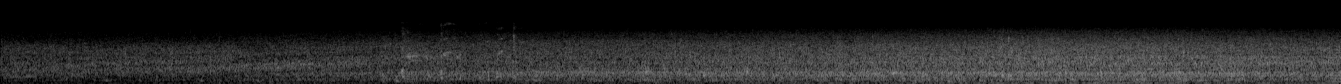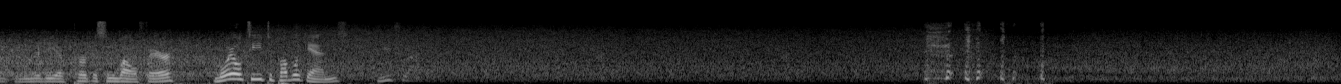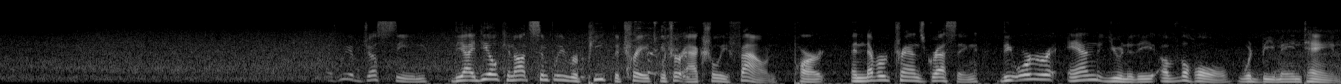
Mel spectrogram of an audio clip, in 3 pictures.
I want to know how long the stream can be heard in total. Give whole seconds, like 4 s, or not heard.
40 s.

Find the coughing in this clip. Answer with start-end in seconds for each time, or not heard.
4.0-5.4, 22.6-23.9, 32.6-33.8.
